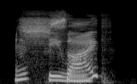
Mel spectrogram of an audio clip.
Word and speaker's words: scythe: and how do we pronounce this word? S-C-Y-T-H-E. – Scythe? – Scythe.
